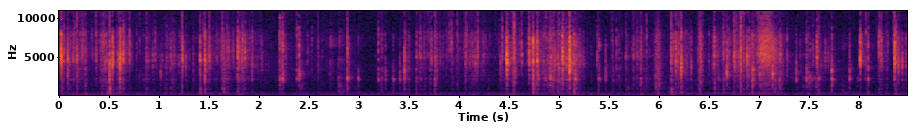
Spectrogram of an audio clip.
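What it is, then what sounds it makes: Recycled soap bar being shaved. A solid rectangular bar of multicolored recycled soap, made of green, yellow and blue soap flakes, is held in one hand and shaved with a box cutter blade. The result is a steady run of crisp, bright, crinkly scraping strokes, mostly high-pitched with little low end, and a few louder scrapes stand out.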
